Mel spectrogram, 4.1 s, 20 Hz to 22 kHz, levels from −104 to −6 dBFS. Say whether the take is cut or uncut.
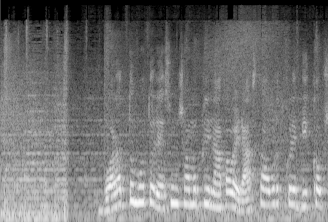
cut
